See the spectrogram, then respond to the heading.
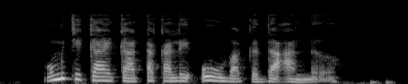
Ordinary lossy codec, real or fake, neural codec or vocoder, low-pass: MP3, 64 kbps; fake; vocoder, 44.1 kHz, 128 mel bands, Pupu-Vocoder; 10.8 kHz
